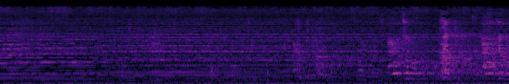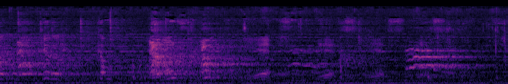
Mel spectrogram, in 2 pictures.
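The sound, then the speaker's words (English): Dogs bark in several loud, irregular bursts over a steady low background hum, with a few yips and whines between the barks and some faint voices in the mix. “I love that they have dogs.”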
